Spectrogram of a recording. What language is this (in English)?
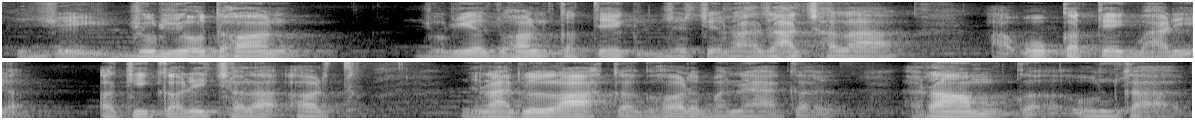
Maithili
